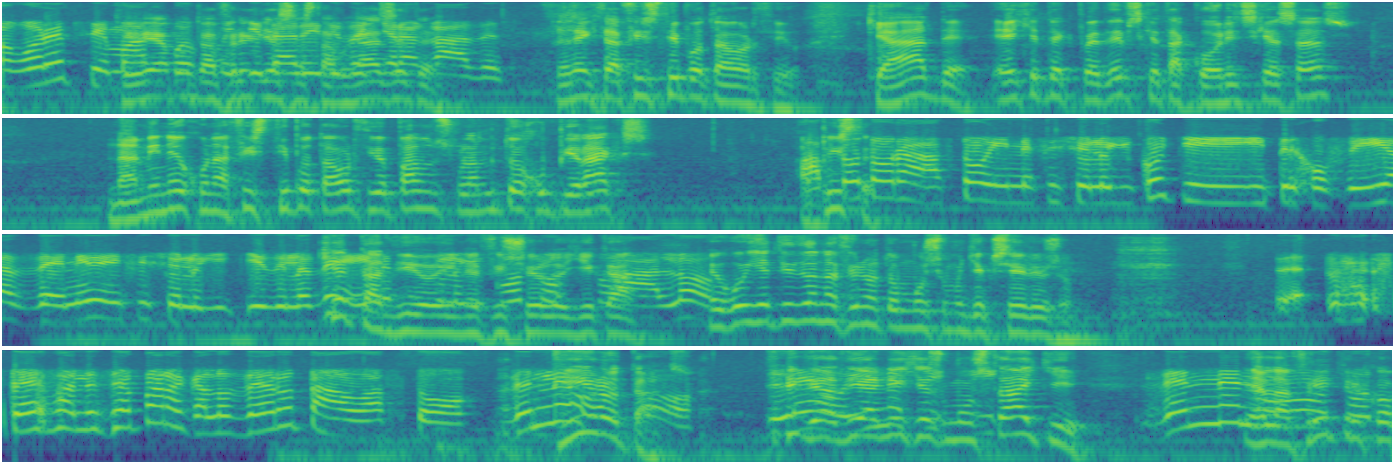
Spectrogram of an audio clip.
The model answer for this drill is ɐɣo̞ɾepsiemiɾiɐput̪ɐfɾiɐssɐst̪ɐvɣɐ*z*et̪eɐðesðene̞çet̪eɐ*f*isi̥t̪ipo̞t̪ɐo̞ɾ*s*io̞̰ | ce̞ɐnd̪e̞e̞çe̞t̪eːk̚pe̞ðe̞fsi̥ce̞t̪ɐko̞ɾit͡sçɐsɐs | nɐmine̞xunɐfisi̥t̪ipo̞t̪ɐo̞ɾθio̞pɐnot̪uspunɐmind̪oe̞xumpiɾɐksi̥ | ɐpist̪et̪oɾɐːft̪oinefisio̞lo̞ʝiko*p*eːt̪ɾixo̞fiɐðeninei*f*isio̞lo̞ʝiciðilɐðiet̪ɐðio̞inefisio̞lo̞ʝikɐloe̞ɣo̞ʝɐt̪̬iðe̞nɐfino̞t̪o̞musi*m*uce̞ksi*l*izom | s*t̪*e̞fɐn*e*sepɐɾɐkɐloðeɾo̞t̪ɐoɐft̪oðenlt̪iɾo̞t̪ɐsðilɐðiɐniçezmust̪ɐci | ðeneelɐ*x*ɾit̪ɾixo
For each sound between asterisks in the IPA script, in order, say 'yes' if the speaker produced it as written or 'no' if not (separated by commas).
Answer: yes, yes, no, no, yes, yes, no, yes, yes, no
